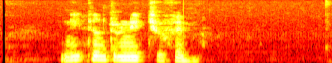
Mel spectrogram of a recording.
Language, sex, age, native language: Icelandic, female, 60-69, Icelandic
